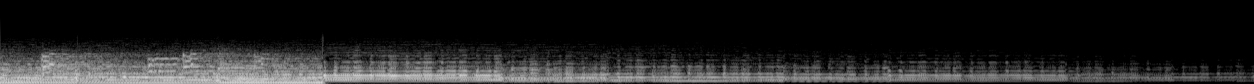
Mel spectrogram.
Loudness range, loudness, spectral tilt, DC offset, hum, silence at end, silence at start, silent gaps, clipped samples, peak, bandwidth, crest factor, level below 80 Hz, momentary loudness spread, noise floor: 19 LU; -18 LUFS; -11.5 dB/octave; under 0.1%; none; 0.7 s; 0 s; none; under 0.1%; -4 dBFS; 3.1 kHz; 16 dB; -28 dBFS; 20 LU; -47 dBFS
